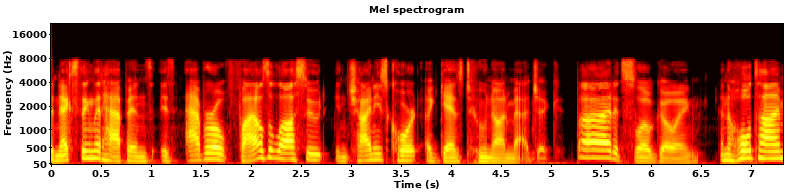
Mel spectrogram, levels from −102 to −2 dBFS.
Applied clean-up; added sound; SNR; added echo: neural mask model Resemble Enhance denoiser.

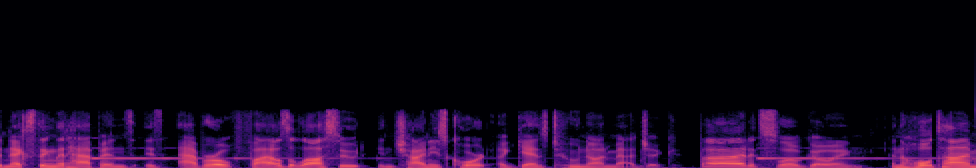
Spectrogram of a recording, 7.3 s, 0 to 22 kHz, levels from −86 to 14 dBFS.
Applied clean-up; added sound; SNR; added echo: none; Piano; 19 dB; none.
